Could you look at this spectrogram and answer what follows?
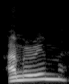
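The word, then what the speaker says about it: Amorim: I don't think Amaran Amarim, that's how you say his name.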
